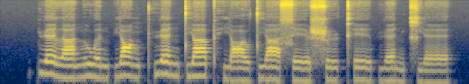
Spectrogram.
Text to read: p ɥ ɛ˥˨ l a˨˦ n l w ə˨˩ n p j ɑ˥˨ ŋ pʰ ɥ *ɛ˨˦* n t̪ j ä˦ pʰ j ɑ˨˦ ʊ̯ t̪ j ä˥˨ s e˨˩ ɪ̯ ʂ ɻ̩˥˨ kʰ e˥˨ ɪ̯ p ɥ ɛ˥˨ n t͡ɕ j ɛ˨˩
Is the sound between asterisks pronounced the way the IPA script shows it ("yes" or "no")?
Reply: no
